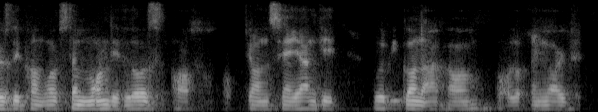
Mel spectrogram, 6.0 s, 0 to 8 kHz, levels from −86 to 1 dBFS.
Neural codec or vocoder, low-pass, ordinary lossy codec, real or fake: codec, 16 kHz in and 24 kHz out, 0.8 kbps, FocalCodec, streaming, 65536 codes; 7.2 kHz; Opus, 16 kbps; fake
